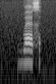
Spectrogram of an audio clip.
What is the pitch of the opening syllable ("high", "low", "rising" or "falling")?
low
